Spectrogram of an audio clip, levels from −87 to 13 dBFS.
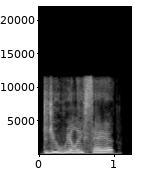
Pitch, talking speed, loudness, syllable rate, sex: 300 Hz, 245 wpm, -11 LUFS, 5.8 syllables/s, female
